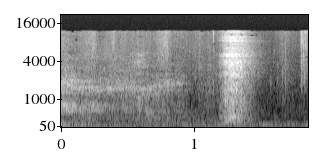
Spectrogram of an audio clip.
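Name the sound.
sneeze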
